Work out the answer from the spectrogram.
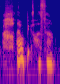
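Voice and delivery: soft hopeful whisper; whispered aside. Real, not acted. Aside to the viewers about her test, whispered. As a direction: breathe it out like a secret wish.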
